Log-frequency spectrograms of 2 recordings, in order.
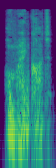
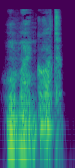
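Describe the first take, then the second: First: Breathless, voiceless murmur of shock; an unvoiced "Oh mein Gott" in horror. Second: Softer, hushed repeat of "Oh mein Gott"; a hushed, voiced "Oh mein Gott", still in shock; repeated in awe. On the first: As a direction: mutter it under your breath, stunned. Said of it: "murmelte Chester". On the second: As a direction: say it again, quietly stunned. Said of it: "wiederholte Chester".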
